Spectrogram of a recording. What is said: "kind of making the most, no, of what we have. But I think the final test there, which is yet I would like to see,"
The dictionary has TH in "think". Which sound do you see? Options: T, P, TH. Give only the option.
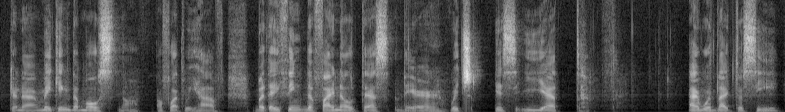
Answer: TH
